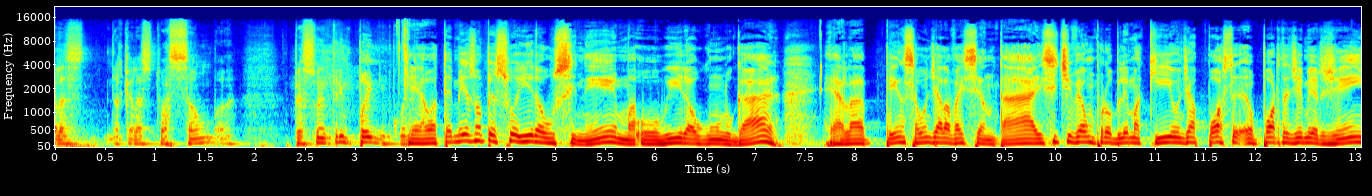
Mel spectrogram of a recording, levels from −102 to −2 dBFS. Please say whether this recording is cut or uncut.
cut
